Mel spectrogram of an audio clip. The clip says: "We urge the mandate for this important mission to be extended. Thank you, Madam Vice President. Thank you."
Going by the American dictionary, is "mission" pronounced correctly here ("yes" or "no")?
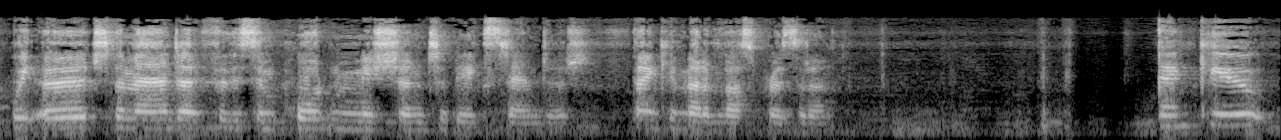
yes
